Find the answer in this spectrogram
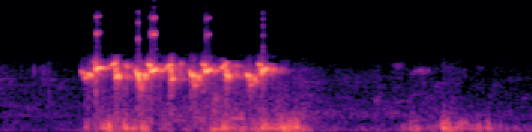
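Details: Clear bulbul song used to teach young birds: a rippling run of rapid whistled notes over soft low thumping, then a quieter low fluttering sound.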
